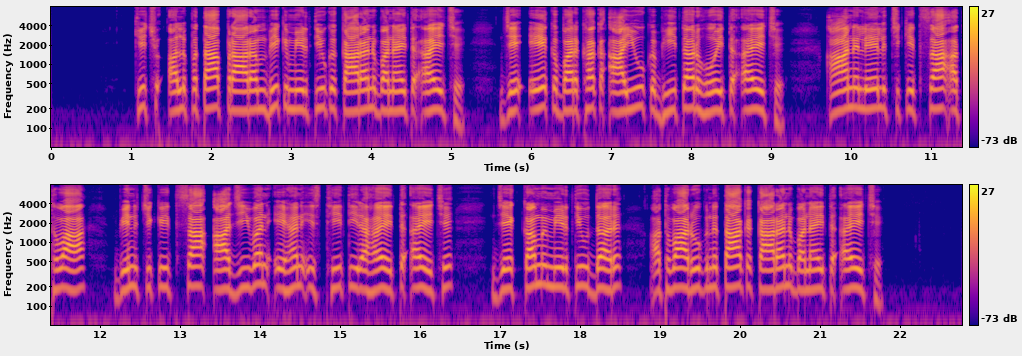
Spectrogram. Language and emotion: Maithili, neutral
